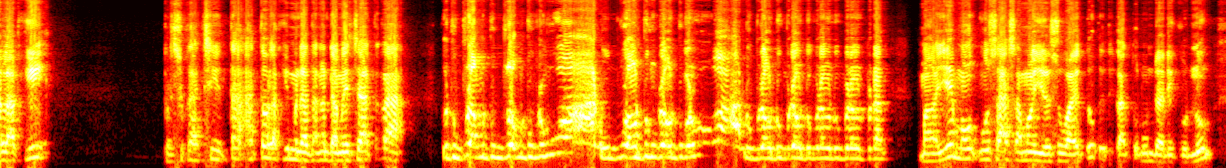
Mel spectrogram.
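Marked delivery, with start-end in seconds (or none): 4.4-8.9 imitated drum clatter. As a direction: mimic clashing drums with your voice. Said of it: "serem, saudara".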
